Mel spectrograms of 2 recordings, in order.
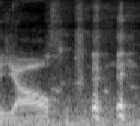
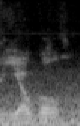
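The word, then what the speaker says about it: Youghal: certain County Cork beach and be able to pronounce it and stun the world. Going down to y'all. Yeah. Instead of Yogel.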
